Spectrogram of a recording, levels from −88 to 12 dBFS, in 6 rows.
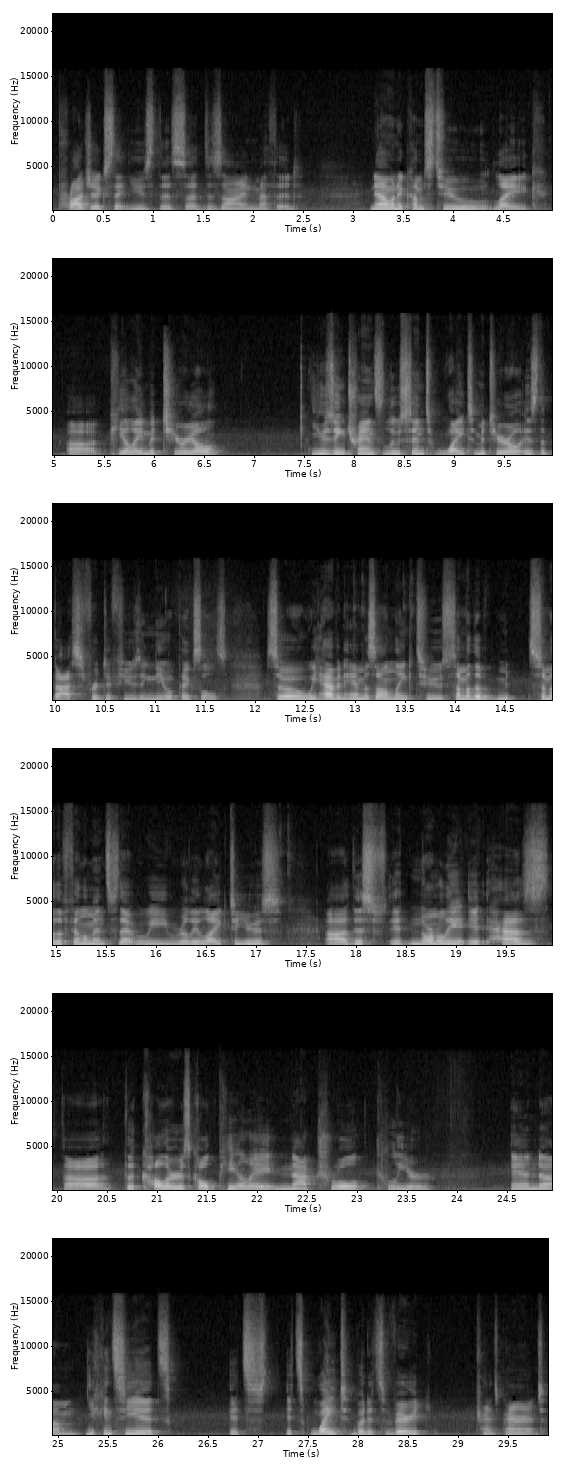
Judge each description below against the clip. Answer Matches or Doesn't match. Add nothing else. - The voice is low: Matches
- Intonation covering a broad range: Doesn't match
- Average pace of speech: Matches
